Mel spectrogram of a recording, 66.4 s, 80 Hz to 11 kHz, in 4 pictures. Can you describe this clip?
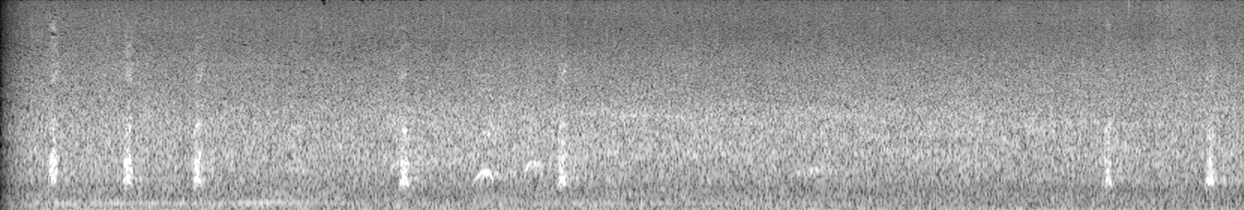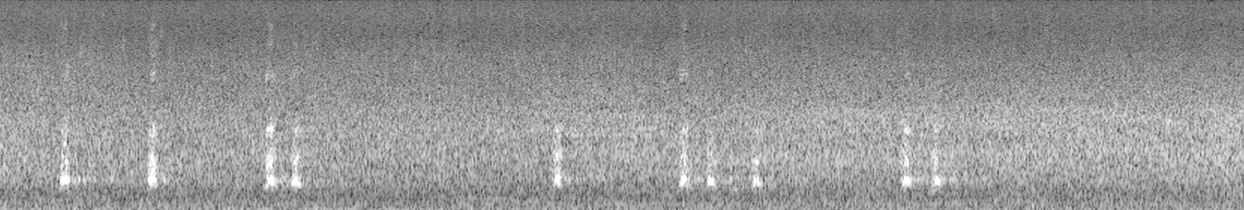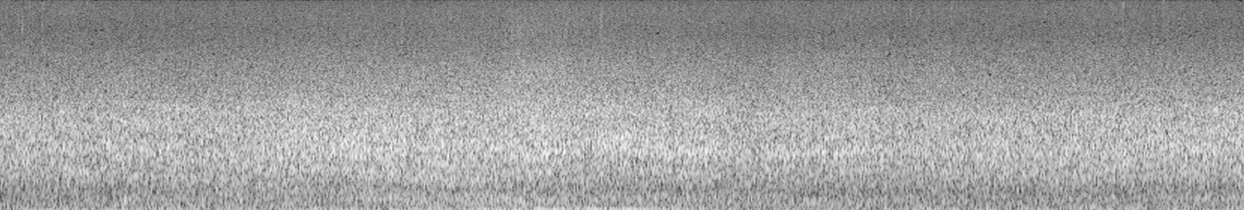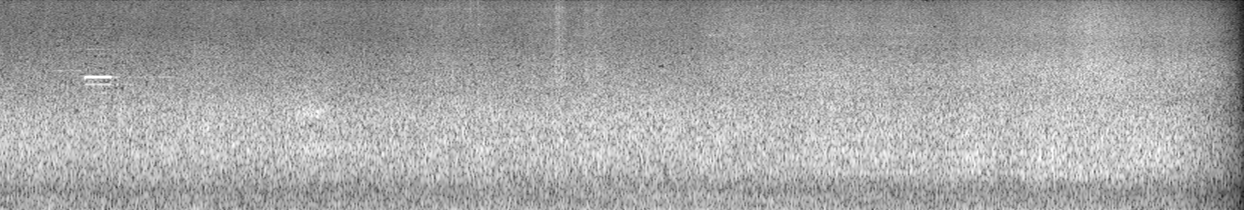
0287 Dog barking
Dog barking from far away. People shouting. Traffic in the background.
20120608
seoul, korea, dog, field-recording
